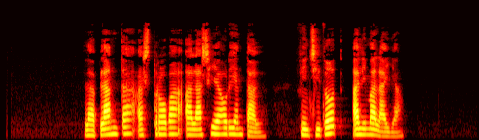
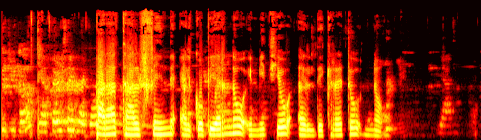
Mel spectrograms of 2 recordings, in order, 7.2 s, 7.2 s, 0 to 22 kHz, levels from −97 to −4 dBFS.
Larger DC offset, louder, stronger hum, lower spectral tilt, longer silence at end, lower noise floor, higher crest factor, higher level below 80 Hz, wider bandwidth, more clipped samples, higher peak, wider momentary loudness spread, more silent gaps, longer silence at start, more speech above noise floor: neither; second, -26 LUFS vs -16 LUFS; neither; about the same, -6 dB/octave vs -6 dB/octave; first, 1.15 s vs 0.5 s; first, -84 dBFS vs -60 dBFS; first, 22 dB vs 16 dB; second, -76 dBFS vs -52 dBFS; second, 11 kHz vs 16 kHz; neither; second, -6 dBFS vs 0 dBFS; second, 8 LU vs 13 LU; neither; first, 1.25 s vs 0 s; first, 59 dB vs 44 dB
